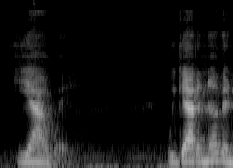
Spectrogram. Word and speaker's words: Yahweh: We know Wav is a W because ancient Hebrew did not have a V, that is a recent creation. And we know letter He is letter He, right? Yahweh.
